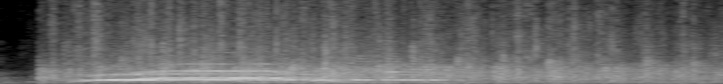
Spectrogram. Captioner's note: audience applauds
